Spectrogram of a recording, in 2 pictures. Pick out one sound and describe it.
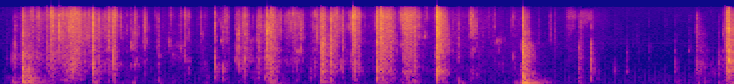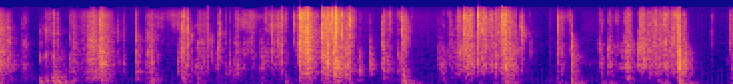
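Plastic wrap crinkles and rustles as hands unwrap a box of cards.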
